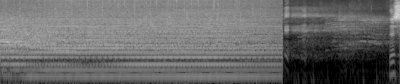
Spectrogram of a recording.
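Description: A loud, steady horn-like alarm blare that holds one pitch for about four seconds and then cuts off suddenly, followed by quieter room noise.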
